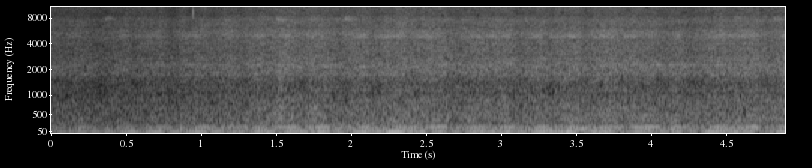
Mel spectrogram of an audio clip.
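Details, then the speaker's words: 2018 Hyundai Sonata 2.4 with P1326 knock sensor code, knock sensor showing noise detection on cylinders: low, uneven, stumbling engine beat running very rough; cause not pinned down. "noise detection on the cylinders. I mean, it's running horribly."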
